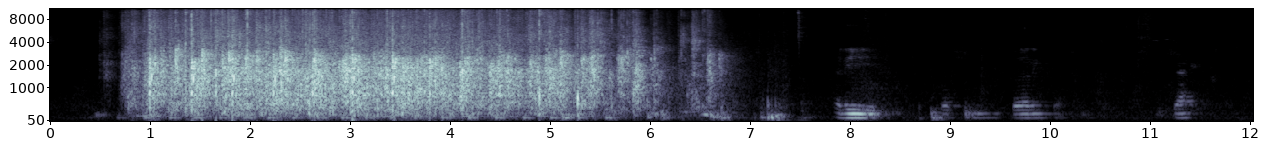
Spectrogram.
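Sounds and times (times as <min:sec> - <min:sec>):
audience applauding: 0:00.5 - 0:06.9.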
